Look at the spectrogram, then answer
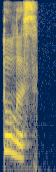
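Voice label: "тулыс", Komi, female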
